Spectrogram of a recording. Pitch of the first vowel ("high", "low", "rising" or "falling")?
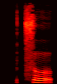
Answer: low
